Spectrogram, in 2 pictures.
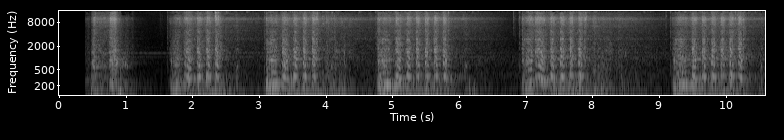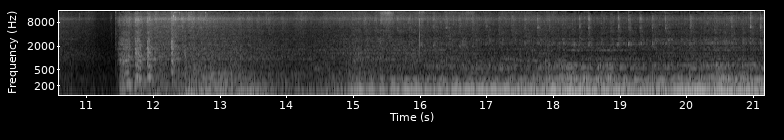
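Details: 1985 22RE engine misfire. After several bursts of cranking, the petrol engine catches and runs with an uneven, stumbling beat.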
